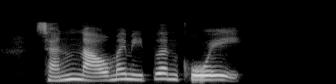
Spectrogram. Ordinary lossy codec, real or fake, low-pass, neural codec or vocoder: none; fake; 7.2 kHz; codec, 16 kHz, 0.5 kbps, X-Codec, WavLM features, trained on Multilingual LibriSpeech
